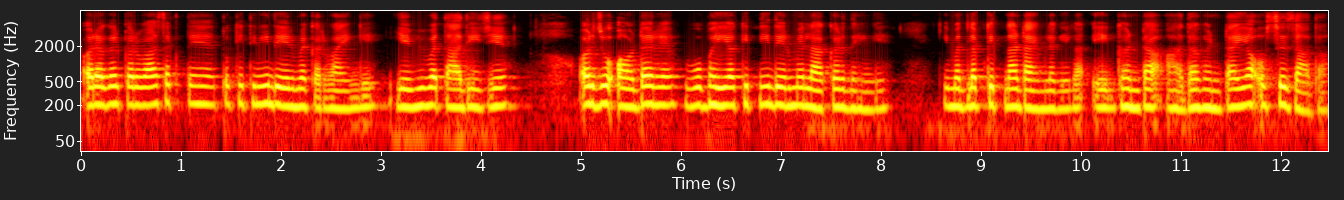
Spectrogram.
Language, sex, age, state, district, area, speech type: Hindi, female, 30-45, Madhya Pradesh, Jabalpur, urban, spontaneous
